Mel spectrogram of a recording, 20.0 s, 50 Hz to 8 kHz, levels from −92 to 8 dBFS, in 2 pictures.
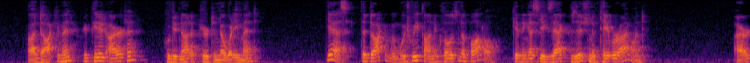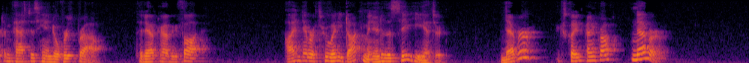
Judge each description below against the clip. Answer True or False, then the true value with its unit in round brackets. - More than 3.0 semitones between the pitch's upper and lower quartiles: True (4.2 semitones)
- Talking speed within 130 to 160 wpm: False (170 wpm)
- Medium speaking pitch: True (145 Hz)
